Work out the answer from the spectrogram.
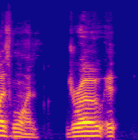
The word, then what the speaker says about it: Drow: You either say it like cow or you say it like snow.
